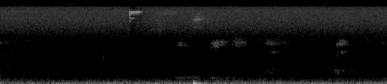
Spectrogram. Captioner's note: murmuring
